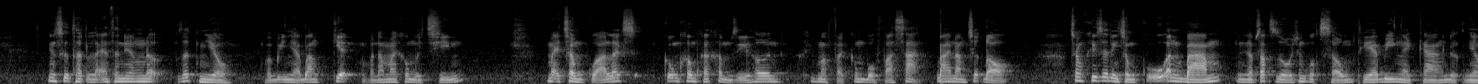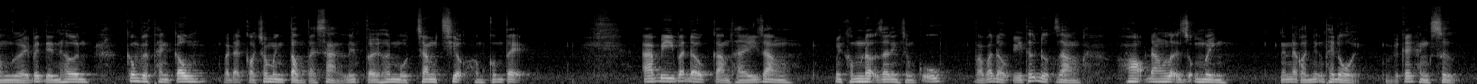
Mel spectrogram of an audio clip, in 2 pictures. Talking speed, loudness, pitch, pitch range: 240 wpm, -27 LUFS, 115 Hz, 100-130 Hz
